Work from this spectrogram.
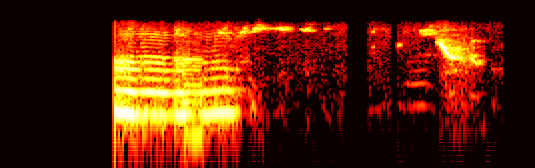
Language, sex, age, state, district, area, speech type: Santali, female, 30-45, West Bengal, Birbhum, rural, conversation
